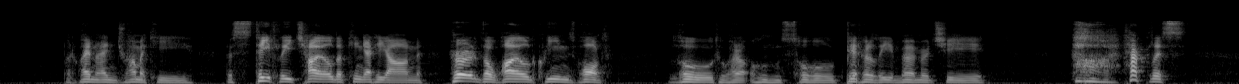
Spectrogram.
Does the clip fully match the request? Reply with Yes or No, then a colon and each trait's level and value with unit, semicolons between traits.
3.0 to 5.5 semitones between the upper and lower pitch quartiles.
Yes: average, 3.7 semitones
